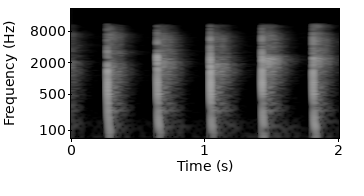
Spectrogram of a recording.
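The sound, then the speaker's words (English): A single man stands and claps five times, each clap sharp and loud, spaced at a slow, even beat with silence between them. “pardon me while I stand and applaud.”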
